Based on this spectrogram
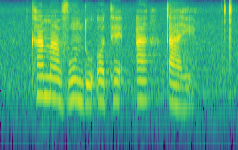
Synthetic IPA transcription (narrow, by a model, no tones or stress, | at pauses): kʰamavundʱuʔɔtʰɛ | a | tʼaːɦɛ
